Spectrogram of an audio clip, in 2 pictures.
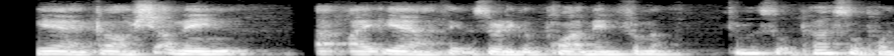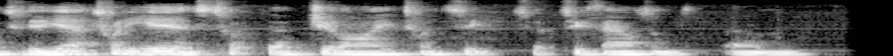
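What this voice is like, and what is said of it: London English accent. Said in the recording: “I arrived as a more fresh-faced Londoner. Still got still got my accent, of course.”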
